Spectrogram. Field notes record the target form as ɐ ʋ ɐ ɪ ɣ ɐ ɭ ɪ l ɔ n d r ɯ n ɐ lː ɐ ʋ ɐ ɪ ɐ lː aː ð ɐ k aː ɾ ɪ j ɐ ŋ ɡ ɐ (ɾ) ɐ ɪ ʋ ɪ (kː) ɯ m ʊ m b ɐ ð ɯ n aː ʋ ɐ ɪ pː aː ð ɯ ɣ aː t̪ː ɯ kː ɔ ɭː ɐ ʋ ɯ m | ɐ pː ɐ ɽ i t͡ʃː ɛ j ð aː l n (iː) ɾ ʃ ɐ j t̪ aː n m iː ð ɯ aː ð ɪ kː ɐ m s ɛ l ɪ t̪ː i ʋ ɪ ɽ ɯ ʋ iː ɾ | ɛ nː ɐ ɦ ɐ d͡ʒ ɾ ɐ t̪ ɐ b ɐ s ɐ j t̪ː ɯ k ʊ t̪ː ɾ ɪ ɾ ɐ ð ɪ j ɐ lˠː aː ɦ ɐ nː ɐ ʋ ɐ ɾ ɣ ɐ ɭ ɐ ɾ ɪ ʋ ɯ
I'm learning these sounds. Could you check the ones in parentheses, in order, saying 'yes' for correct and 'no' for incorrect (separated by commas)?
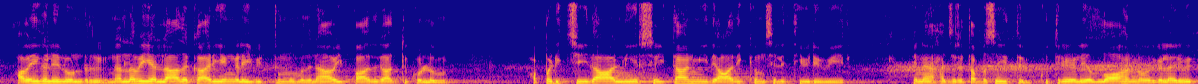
no, no, yes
